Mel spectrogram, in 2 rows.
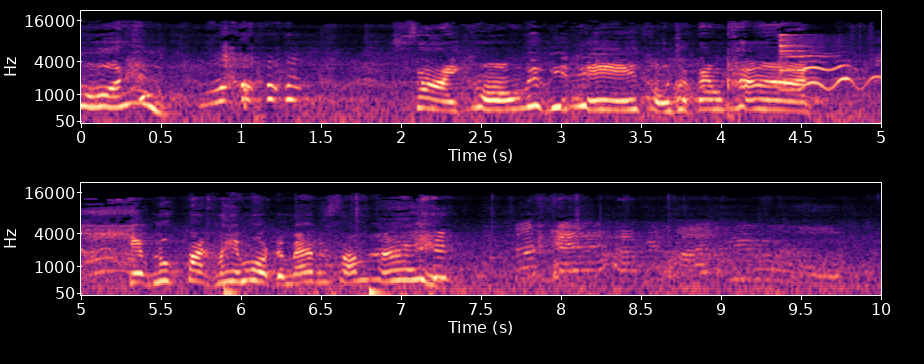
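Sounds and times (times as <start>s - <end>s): background chatter: 0.0s - 10.0s
faint children's voices: 7.5s - 10.0s.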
